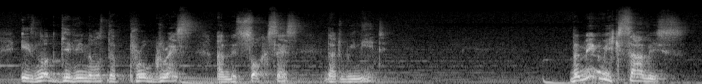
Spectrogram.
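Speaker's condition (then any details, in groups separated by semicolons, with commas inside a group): No condition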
